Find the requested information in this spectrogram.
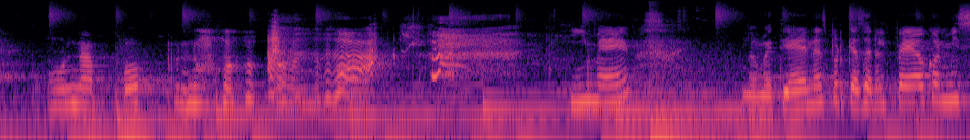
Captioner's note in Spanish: Risas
